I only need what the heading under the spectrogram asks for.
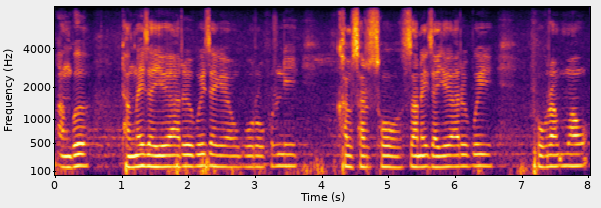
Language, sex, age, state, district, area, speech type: Bodo, male, 18-30, Assam, Chirang, urban, spontaneous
